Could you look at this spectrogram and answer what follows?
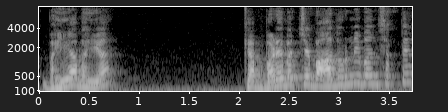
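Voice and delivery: imitated child actor, questioning lift at the end; child's recited dialogue. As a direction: recite it like a little girl's learned line. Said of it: "उसका एक dialogue था".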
